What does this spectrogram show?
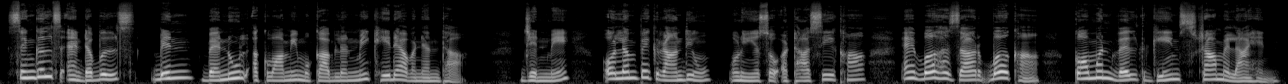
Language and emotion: Sindhi, neutral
